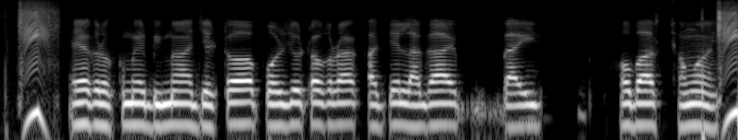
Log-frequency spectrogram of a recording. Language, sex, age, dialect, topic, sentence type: Bengali, male, 31-35, Jharkhandi, banking, statement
